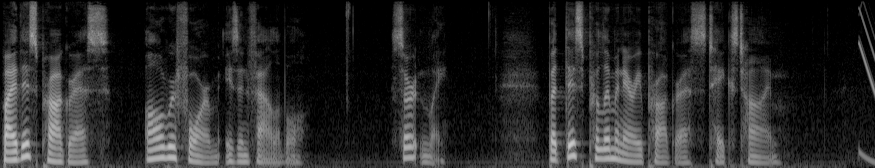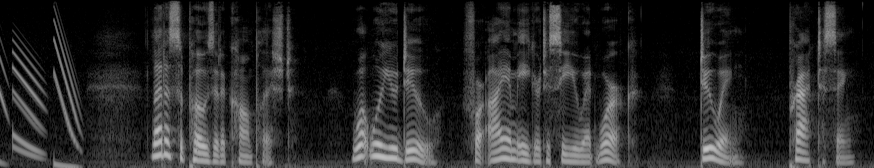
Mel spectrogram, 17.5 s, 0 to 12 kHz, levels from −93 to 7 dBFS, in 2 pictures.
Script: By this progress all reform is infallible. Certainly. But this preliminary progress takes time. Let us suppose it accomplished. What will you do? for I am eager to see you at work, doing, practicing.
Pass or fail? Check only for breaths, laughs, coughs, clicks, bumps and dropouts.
fail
